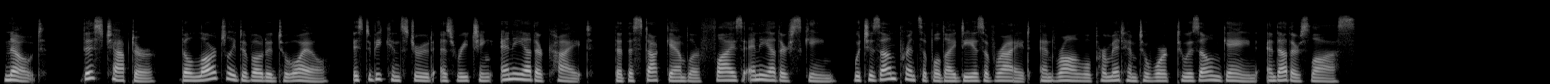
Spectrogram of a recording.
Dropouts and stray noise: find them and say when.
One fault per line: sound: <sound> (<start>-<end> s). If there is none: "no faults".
no faults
